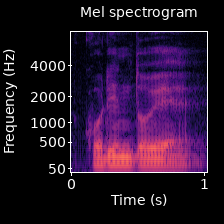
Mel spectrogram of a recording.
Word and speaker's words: 고린도: 철학의 중심지요, 우상의 중심지라고 할 수 있는 아테네를 떠나서 고린도에 바울이 이르게 됩니다. 이 고린도는 고린도전서, 고린도후서를 받는 그 고린도입니다. 이 고린도라는 말은 요즘 발음으로는 코린트라고 하죠.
